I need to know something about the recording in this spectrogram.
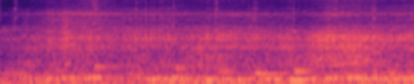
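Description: Background music mixed with sport motorcycle engines revving as the bikes pull away, the engine noise swelling about a second and a half in.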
